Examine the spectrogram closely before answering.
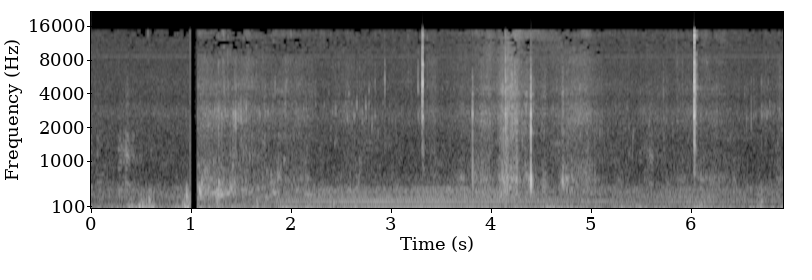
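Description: A steady low motor hum that sets in about two seconds in and fades near the end, with a few sharp clicks over it.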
